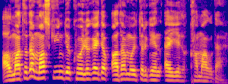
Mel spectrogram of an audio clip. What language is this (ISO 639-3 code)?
kaz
